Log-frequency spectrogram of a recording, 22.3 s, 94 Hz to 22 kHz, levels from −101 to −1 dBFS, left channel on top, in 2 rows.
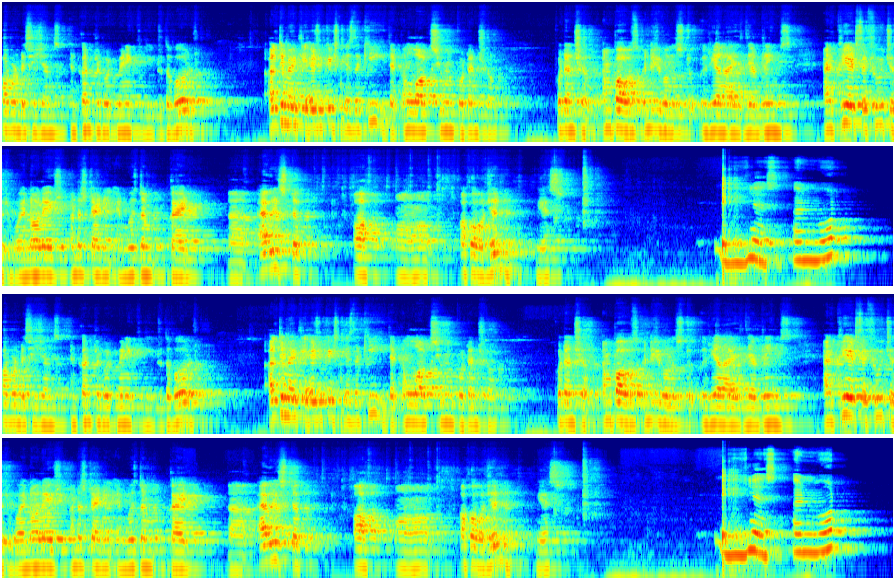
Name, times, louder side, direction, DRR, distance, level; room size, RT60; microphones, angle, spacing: voice 1, 0.0-2.4 3.3-6.2 6.9-9.8 10.3-13.5 14.0-14.9 15.5-16.5 16.9-17.5 17.8-18.5 20.1-20.3, equal, ahead, -3 dB, 3.2 m, -27 dB
voice 2, 20.1-21.5, right 2 dB, 55° right, 6 dB, 2.2 m, -25 dB
25.0 x 18.0 x 7.1 m, 1.1 s
head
